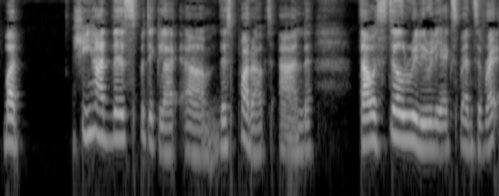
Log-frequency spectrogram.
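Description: Chatty female vlogger reviewing products, some vocal fry, middle pitch. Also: a bit bright. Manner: chatty, many restarts and asides. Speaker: skincare vlogger.

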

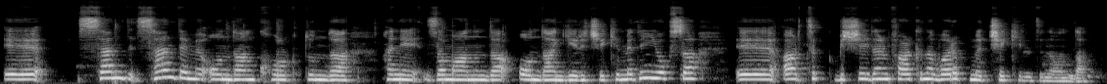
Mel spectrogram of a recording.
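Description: A woman on a livestream panel asking questions casually, with gentle, affectionate ways of addressing her guest. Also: a little high, a little slow.

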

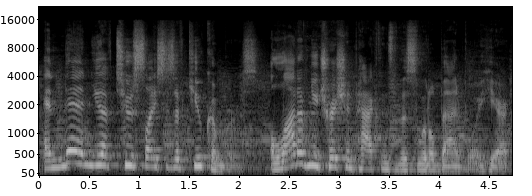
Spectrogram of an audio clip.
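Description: A young man in his twenties, a doctor who hosts his own channel, runs a casual food vlog from his home kitchen and explains health benefits in an upbeat, easygoing way. His voice is high and sing-song, a little fast, with music in the background.

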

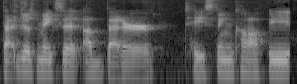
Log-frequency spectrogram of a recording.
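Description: A man's voice: mid-range voice, steady tone, measured pace. A man casually explaining how to make camp coffee, talking step by step at a picnic table in a forest. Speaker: camping gear reviewer.

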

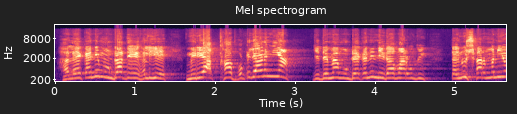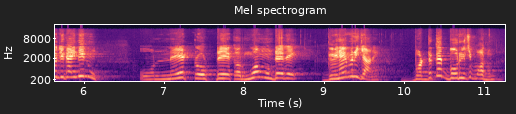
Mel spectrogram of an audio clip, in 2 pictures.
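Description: A woman acts out a fierce village mother who scolds and threatens her household. Her voice sits high and sounds bright and sharp. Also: lively intonation, fast, exaggerated voice. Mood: scolding. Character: stern older village mother, harsh and threatening. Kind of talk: rural Punjabi web drama acting.

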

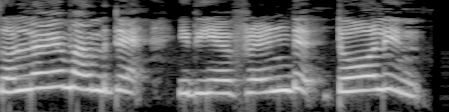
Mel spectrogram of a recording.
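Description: A woman's voice: very high-pitched, fast, sharp tone, slight background noise. A woman voicing a chatty, cheerful little schoolgirl in a homemade cartoon. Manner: bubbly, chatty. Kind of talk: cartoon voice acting.

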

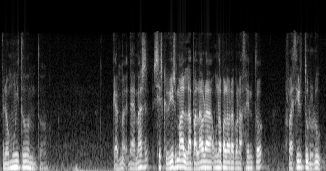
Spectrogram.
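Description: A man with a Spanish accent from Spain giving a relaxed, joking live-coding talk in a lecture room, thinking aloud as he goes. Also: medium pitch, quick pace, a little hiss or hum. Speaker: conference speaker.

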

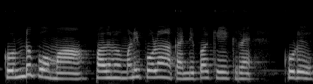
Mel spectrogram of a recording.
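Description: Woman doing a sulky pregnant young wife in a family skit, high voice, weary and defiant. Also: steady tone, a little fast, fairly bright tone.

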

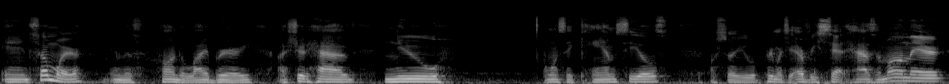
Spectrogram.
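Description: This garage vlogger speaks at a normal pace in a mellow, medium-pitched voice, holding his phone camera while he works on an engine at home. He's a car hobbyist who chats casually about the build and keeps making jokes at his own expense.

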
